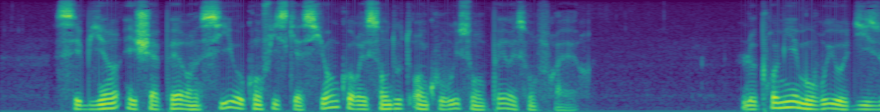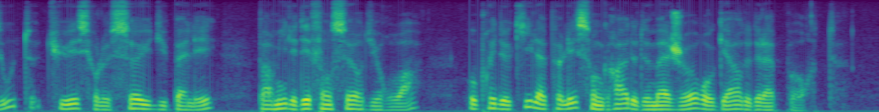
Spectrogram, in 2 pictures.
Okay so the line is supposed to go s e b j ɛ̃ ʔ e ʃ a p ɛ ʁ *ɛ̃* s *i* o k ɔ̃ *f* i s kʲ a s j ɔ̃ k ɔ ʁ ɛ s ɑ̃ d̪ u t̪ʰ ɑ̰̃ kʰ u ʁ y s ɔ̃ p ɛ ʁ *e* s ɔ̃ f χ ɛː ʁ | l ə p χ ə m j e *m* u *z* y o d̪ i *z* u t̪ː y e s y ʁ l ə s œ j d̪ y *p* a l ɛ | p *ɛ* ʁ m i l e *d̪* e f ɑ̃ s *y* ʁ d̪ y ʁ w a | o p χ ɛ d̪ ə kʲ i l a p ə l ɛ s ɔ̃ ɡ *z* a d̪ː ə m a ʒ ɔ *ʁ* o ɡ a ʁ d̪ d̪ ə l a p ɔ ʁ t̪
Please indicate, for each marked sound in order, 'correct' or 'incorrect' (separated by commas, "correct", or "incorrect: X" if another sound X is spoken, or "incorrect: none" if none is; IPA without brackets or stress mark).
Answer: correct, correct, correct, correct, correct, incorrect: ʁ, correct, correct, incorrect: a, correct, incorrect: œ, incorrect: ʁ, correct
